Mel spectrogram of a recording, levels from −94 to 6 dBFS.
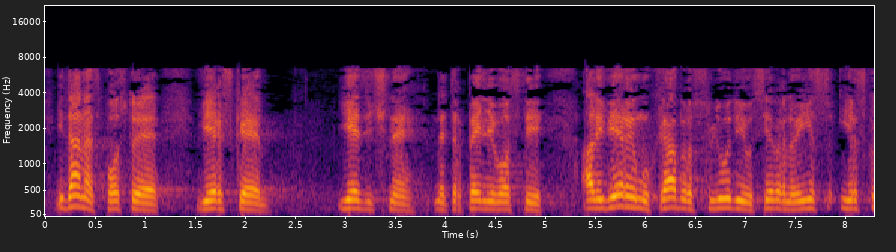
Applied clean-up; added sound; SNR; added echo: none; none; none; none.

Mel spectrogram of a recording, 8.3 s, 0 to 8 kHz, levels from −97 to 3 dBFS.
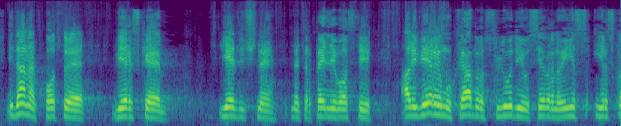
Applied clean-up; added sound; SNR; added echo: neural separator model SepFormer DNS4.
